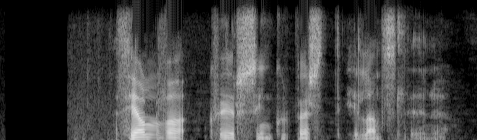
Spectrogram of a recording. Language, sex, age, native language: Icelandic, male, 50-59, Icelandic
